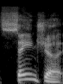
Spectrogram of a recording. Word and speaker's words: Cijntje: It's Cijnt. Yeah. J-E. Yeah. You got close. Cijntje. J-E. No additional L at the end. Got it. No, See, I'll get there. Yeah, there you go. But Cijntje is how you say it.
